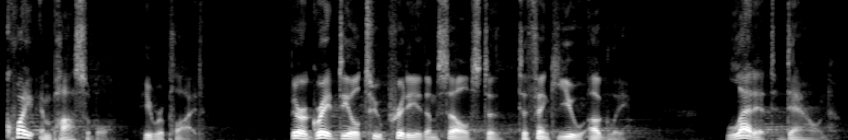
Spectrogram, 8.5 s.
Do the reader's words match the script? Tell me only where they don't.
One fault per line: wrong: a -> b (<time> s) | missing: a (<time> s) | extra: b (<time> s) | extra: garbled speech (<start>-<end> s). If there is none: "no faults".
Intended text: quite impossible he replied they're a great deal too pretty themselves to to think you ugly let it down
no faults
